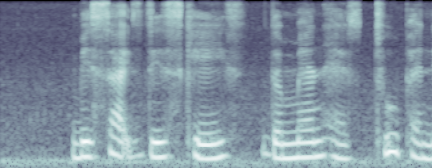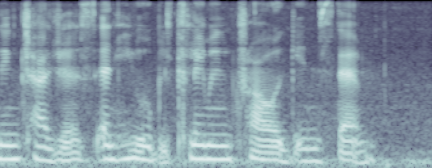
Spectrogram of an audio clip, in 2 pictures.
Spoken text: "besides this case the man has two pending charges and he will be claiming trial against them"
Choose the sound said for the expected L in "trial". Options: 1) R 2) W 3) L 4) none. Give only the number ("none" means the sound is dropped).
2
